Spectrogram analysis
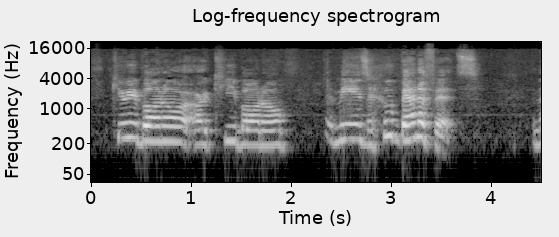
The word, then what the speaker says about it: cui bono: It's spelled C-U-I-B-O-N-O. Cui bono or qui bono.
